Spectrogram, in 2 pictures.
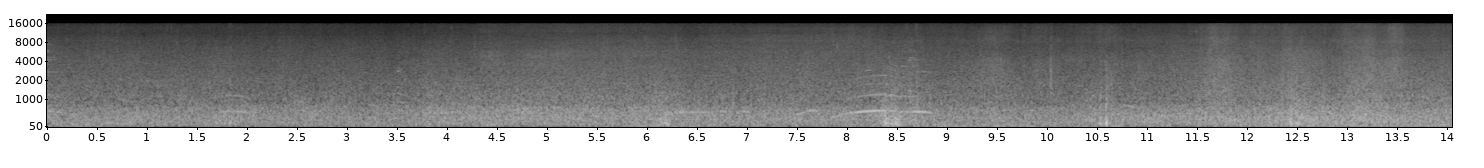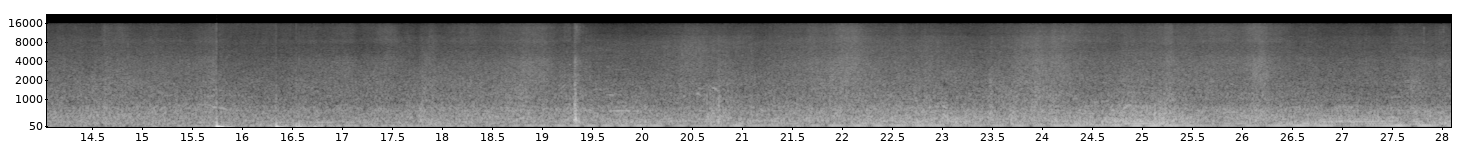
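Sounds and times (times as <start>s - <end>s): ocean surf breaking: 0.0s - 28.0s
wind buffeting microphone: 0.0s - 28.0s.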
